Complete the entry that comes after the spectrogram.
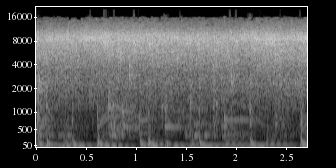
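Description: Shrimp frying for Filipino sizzling gambas, a steady close, loud sizzle and crackle running throughout with rhythmic scraping knocks of stirring in the pan.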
